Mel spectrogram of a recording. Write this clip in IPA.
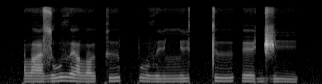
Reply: lˠ a z u ð e lˠ ʉ k ɨ pː u ð i lː i tː ɨ | e d͡ʒ i

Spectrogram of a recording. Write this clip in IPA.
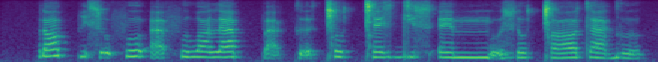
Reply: ɾ ɒ pː ḭ s o̰ f o ʔ a̰ f ʊ w ɒ l a pː a̰ k ə̰ ǀ o ǀ ɛ z dʲ o s ʔ ɛ mː o̰ z ɾ o ǀ ɒ t a ɡ ʊ

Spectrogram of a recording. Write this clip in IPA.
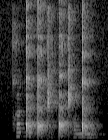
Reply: qʰ ʉ ǃ ʊ ǃ u ɡ͡ǁ ʊ ǃ ʊ ǁʰ ɔ ŋ͡ǃ u

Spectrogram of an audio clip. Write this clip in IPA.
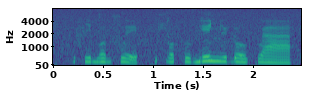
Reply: f i d o d sʷ e | ç o x u ɡ e ɲ ʉ ɗ o tʷ a

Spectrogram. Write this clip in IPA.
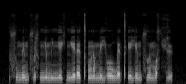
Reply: sʷ i m e m sʷ ɛ ɬ ɲ ɛ m i ɲ ɛː ç ɲ e ɾ ɛ tʼ õ ɾ ɐ m e j oː w ɛ tʼ e j e m sʷ ɛː m ɔ s ç ʏ

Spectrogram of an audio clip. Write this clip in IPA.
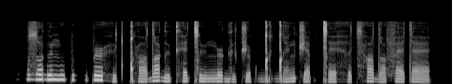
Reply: zˤ ʉ˦ ɡ ʉ˦ ŋ u˦ p | p ə˞˦ h ʉ˨ t ǃʰ ə˞˨ dˤ u˦ ɡ ʉ˨ kʰ ɛ˨ ǀ ʉ˨ ŋ ə˞˦ ɡ ʉ˨ t͡ʃ ə˞˦ p ɡ͡ǃ ə˦ ɡ͡ǃ æ˦ ŋ t͡ʃ æ˨ p ǀ ɛ˨ h ə˨ t͡sʰ ə˞˦ dˤ u˨ f æ˦˨ t æ˦˨

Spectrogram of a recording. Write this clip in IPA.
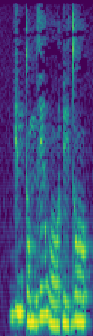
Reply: ɡ i˦ m t o˨ m z i˦ w oː˨ ɗ i˨ d o˦

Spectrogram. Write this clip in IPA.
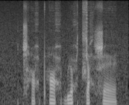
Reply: ʈ͡ʂʰ ɑ ħ pʰ ɑ ħ ɓ ø ħ t͡ɕ æ ħ ʂ æ

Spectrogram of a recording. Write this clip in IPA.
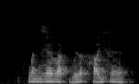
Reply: h w ə˧ n ɣ ɛ˧ l a˨˩ k̚ l ɨ˧ ə̯ h a̰˧˥ j v ɛ̤˨˩

